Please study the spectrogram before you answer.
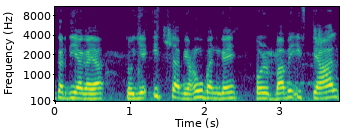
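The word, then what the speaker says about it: اِتَّبِعُوا: حالانکہ جو صحیح اس کا تلفظ ہے، صحیح جو اس کا اعراب ہے وہ اتبعوا ہے، یعنی اس کا جو حمزہ ہے وہ مکسور ہے، اس پر زیر ہے.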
